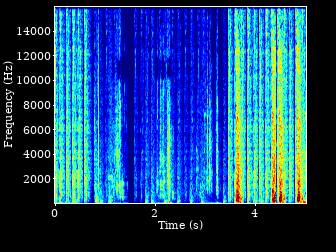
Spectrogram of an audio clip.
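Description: Rapid gunfire from the Hex video game, bursts of quick sharp shots in a tight rhythm, briefly pausing and then returning louder and denser toward the end.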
